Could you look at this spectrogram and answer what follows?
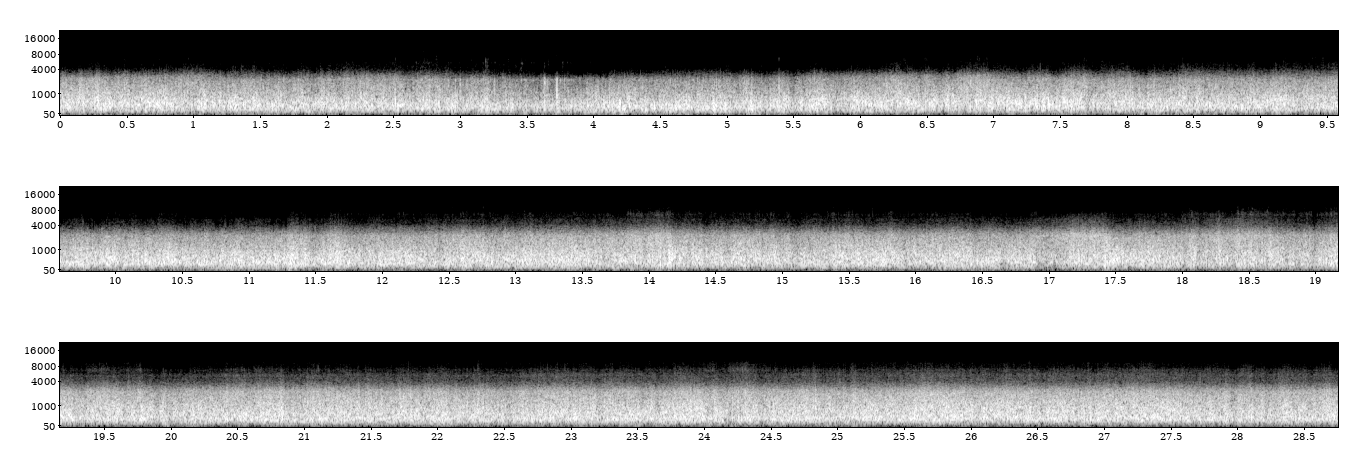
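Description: Steady rushing wind noise on the microphone of a mountain bike being ridden along a trail.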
